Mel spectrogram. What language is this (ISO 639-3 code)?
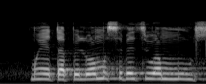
sot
